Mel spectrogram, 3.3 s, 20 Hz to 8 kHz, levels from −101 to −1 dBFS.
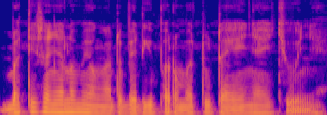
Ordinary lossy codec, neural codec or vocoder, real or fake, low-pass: none; none; real; none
